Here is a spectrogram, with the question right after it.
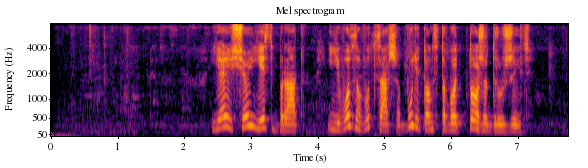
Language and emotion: Russian, positive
